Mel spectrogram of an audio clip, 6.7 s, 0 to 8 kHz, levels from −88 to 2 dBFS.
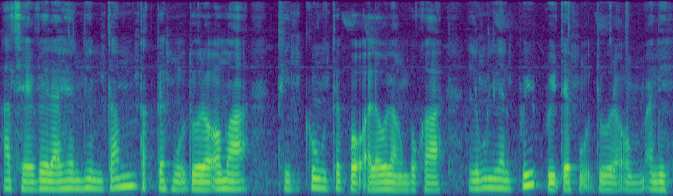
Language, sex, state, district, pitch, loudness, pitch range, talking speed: Mizo, male, Mizoram, Aizawl, 115 Hz, -19 LUFS, 110-125 Hz, 260 wpm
